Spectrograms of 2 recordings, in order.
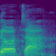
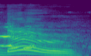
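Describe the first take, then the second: First: It is said with a Nigerian accent. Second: It is said with an American accent.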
